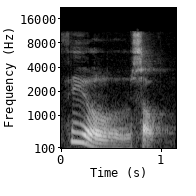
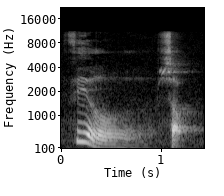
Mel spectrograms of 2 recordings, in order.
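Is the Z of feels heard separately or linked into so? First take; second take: linked; linked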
